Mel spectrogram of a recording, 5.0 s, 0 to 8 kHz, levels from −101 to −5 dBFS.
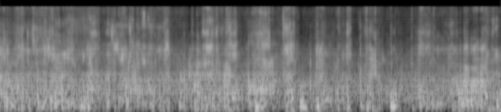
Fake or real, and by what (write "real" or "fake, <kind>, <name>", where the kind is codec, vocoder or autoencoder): fake, vocoder, Vocos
